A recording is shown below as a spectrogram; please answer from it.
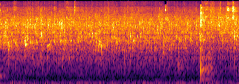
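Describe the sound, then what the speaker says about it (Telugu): Onion and green chillies fry in oil in a pan for a gaarala pulusu, a loud, even sizzle that holds steady throughout with a brief stirring rustle near the end and no voices. "ఆనియన్ కొంచెం ఫ్రై అవ్వాలి"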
